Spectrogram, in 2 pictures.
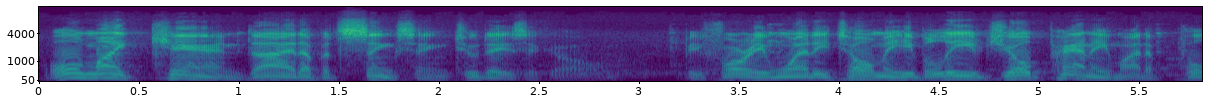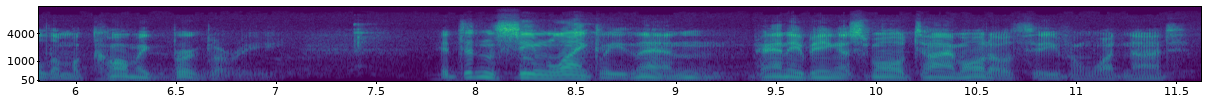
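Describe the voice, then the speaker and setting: Hard-boiled radio detective, animated low voice. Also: male voice, normal speed. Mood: wry, guarded. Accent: American. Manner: clipped, hard-boiled delivery. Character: tough, shrewd freelance insurance investigator, a man. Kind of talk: 1950s radio detective acting and narration. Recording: vintage 1950s radio recording, dull, music behind.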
